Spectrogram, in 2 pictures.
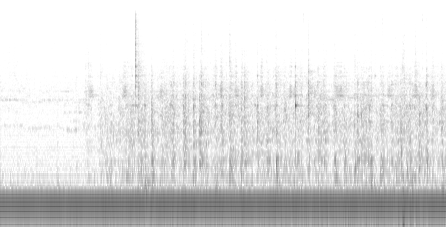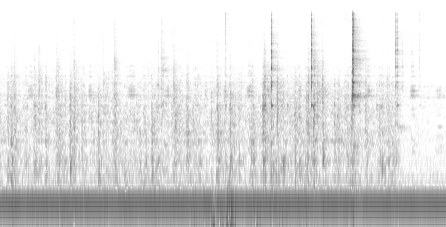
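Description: Handling noise of hands-on work: a steady scraping and rustling with scattered small clicks, and a few sharper, louder clinks near the end.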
